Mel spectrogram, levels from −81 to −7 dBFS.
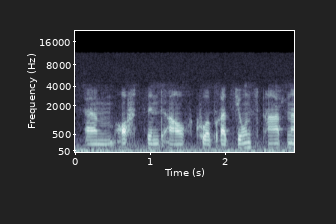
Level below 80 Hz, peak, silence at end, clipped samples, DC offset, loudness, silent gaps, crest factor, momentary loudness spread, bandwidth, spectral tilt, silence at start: -32 dBFS; -2 dBFS; 0 s; under 0.1%; under 0.1%; -21 LUFS; none; 18 dB; 4 LU; 11.5 kHz; -5.5 dB/octave; 0 s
